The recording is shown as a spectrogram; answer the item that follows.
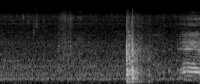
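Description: A single short knock a little over a second in, over quiet room tone.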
